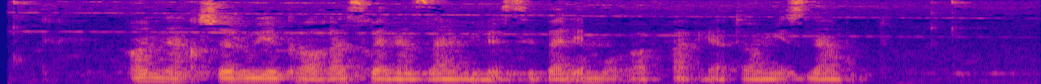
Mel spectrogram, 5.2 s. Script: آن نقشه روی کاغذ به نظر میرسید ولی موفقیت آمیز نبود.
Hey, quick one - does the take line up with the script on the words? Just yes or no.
yes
